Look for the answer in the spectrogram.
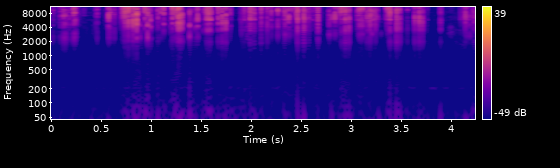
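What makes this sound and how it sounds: Long nails scratch and rub along the vertical ribs of a small solid pink wax pillar candle held in the hand. The result is a quiet, rapid run of bright, dry scraping strokes that crackle densely without ringing. A faint low hum sits underneath.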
